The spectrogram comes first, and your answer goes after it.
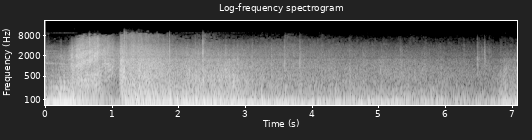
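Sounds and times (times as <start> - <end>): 
missile explosion from an airstrike in Choueifat: 0.2 - 5.8.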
